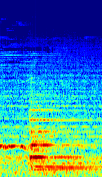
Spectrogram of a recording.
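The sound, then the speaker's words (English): A town clock chimes midnight with a long ringing tone, then strikes again around halfway through, its layered metallic overtones humming on softly at a low, distant-sounding level with no voices. “The town clock chimed midnight, and the distant bells made Thomas feel very sleepy.”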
